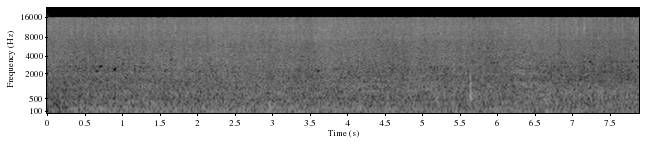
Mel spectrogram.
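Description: Chicken drumsticks and onion-tomato masala sizzling in an iron kadai while a wooden spatula stirs them, a steady hiss with one small click a little over five seconds in.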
